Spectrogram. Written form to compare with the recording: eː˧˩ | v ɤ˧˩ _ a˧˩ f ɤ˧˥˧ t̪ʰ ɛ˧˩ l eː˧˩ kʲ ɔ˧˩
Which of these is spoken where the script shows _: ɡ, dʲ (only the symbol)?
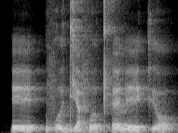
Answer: dʲ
